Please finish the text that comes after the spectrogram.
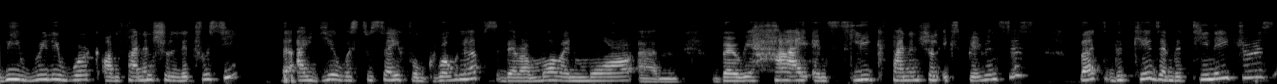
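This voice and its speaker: Woman founder, husky, earnest explainer, dry muffled video-call sound. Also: mid-range voice, lively intonation, normal speed, dry recording. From West Africa. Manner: earnest, explanatory, many fillers and restarts. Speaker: fintech founder. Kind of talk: online panel interview answers.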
